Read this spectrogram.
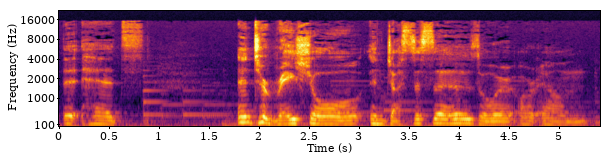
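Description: Podcast host, male, Mexican-born, Spanish first language; mid-pitched, rambly film chat over faint music. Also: extremely slow, dark tone. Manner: rambling, many fillers and restarts, swears casually. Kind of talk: casual film review chat.

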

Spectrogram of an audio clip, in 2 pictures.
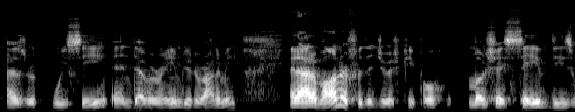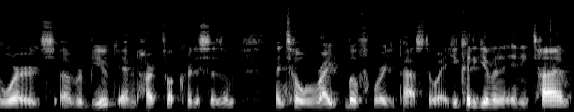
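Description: A man with a slightly hoarse voice hosting an informal Bible study, explaining in a halting, explanatory way. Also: fairly low pitch, rough recording. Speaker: host of a Bible study podcast. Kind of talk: informal religious teaching with scripture readings.

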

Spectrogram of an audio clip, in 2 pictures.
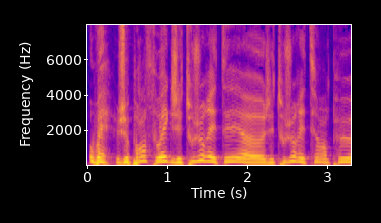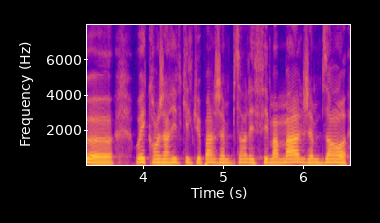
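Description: A woman's voice: mid-range voice, fairly even intonation, moderate pace, darkish tone. A woman in her late twenties from northern Italy, a guest chatting casually and bubbly in an interview, laughing easily and full of fillers. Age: 20s.

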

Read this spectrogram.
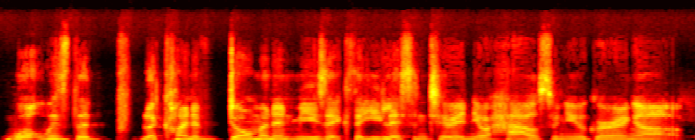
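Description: Low-voiced woman podcast host. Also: steady tone, fairly quick, fairly bright tone, dry recording, studio quality. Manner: easygoing, asks open questions and lets the guest talk. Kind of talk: interview podcast hosting. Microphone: remote video call. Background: music bed.

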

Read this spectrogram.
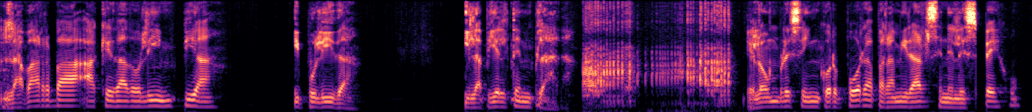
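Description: A man's voice: deep voice, slow, long pauses, background noise. A man reading scripted dramatic narration as the narrator of a story. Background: music.

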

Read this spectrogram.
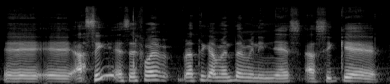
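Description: A young man with a Puerto Rican Spanish accent, talking as an interview guest. He speaks hesitantly and warmly, keeps asking "¿verdad?", laughs easily and drops English words into his Spanish. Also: on the high side, measured pace, clean tone. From born in New Jersey, raised in Puerto Rico. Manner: hesitant, many "¿verdad?" tags, laughs often, mixes in English. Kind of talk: casual interview.

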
